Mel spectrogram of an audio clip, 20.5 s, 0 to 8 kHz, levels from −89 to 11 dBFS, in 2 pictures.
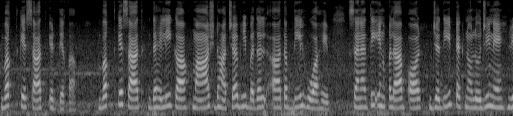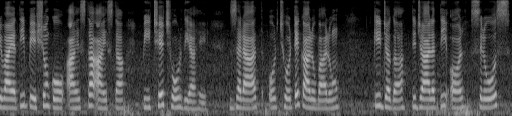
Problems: background sounds at intervals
